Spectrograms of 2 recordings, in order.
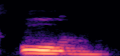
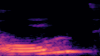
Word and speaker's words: ओम: हाउ to chat Mantra ओम so basically अ उ म यह तीन अक्षर मिलके ओम शब्द होता है सम पीपल स्पेल इट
